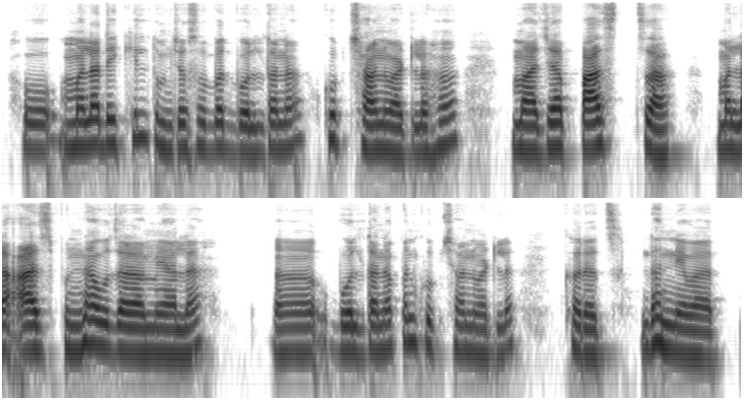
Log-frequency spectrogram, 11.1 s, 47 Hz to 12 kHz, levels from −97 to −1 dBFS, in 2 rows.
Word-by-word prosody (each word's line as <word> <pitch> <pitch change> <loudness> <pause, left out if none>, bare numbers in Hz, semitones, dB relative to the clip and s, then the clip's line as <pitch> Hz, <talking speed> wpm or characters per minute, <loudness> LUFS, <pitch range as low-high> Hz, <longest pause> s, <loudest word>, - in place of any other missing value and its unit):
हो. 190 +2 -4 0.2
मलादेखील 215 +4 +1
तुमच्यासोबत 195 -1 -2
बोलताना 185 +3 -2 0.2
खूप 240 -2 -4
छान 185 -2 +4
वाटलं 175 -1 0
हं, 205 +5 -2 0.5
माझ्या 185 +2 +4
पास्टचा 195 -4 +5 0.4
मला 185 0 +3 0.2
आज 180 -1 +2
पुन्हा 195 +3 +2
उजाळा 180 -4 +4
मिळाला. 170 +1 0 0.6
अ, 165 - -2 0.4
बोलताना 180 +1 0
पण 225 0 -2
खूप 205 -4 -6
छान 175 -2 -4
वाटलं. 170 +2 -5 0.4
खरंच. 165 -3 -2 0.2
धन्यवाद. 165 -8 +1
185 Hz, 125 wpm, -24 LUFS, 170-200 Hz, 0.6 s, पास्टचा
